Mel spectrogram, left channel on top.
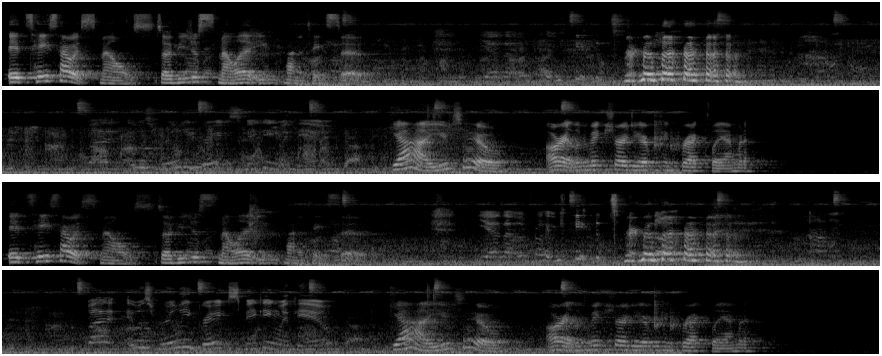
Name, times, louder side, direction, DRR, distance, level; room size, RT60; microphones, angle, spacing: voice 1, 0.1-3.6 6.2-7.5 8.0-8.3 12.7-13.8 14.2-16.2, left 4 dB, 40° left, 9 dB, 0.7 m, -33 dB
Male speech man speaking, 1.7-13.7, left 5 dB, 90° left, 0.6 m, -51 dB
voice 2, 2.4-2.8 4.3-6.8 7.1-7.5 8.1-8.5 9.6-12.1, right 5 dB, 40° right, 9 dB, 0.7 m, -44 dB
sound 1, 2.9-15.5, equal, 15° right, 2.4 m, -43 dB
13.5 x 4.8 x 4.8 m, 0.91 s
head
